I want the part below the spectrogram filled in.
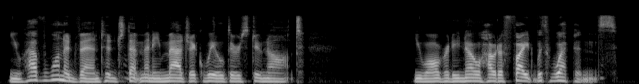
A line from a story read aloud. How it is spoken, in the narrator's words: he added sharply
